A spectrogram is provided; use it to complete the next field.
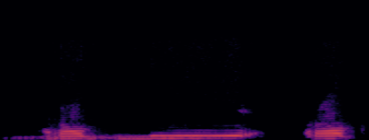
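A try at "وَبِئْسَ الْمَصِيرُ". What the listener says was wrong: wa wa bukan ro wa. Ya, tekan pada hamzah. Wabi wabi sal masir.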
